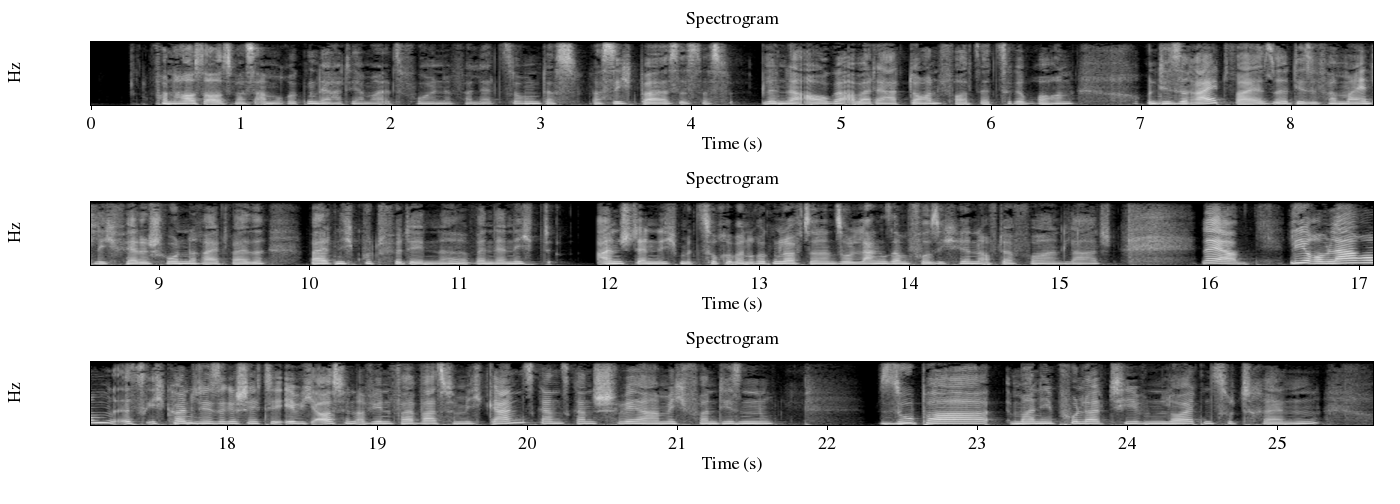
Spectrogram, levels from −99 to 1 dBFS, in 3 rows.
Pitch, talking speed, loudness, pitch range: 210 Hz, 205 wpm, -19 LUFS, 195-230 Hz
